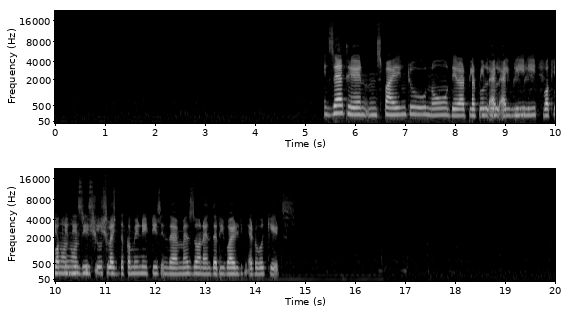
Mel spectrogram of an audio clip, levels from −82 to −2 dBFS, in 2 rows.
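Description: Speech, with a doubled audio track from 8.34 s to 11.20 s: a second full-band copy, about as loud as the original, trails it by around 200 ms, with no decay or room colour. It appears and disappears abruptly, likely from a slower duplicate capture path.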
